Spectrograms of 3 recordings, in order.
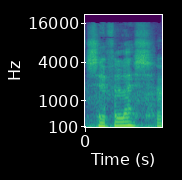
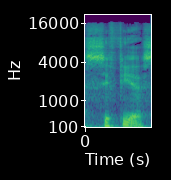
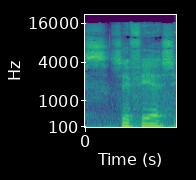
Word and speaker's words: Sisyphus: Syphilis? – No, not syphilis. – Syphilis. – S-I-S-Y-P-H-U-S. Syphius. – Syphius, yeah.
